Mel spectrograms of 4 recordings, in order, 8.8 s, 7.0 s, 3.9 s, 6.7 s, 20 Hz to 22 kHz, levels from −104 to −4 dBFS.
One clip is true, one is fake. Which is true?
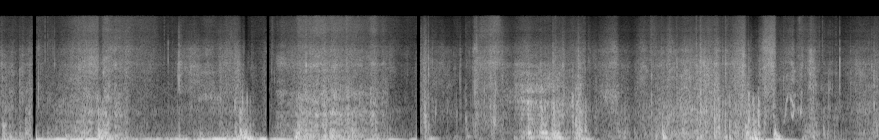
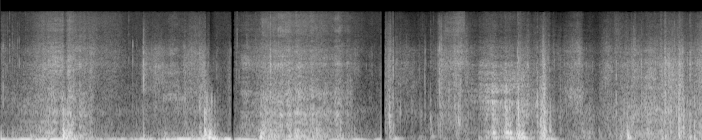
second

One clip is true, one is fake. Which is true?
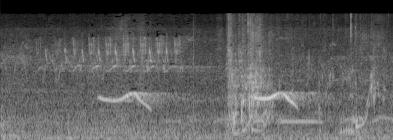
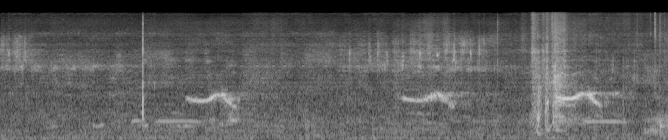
first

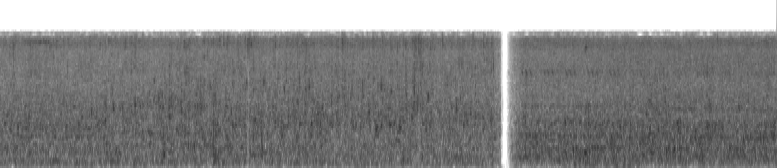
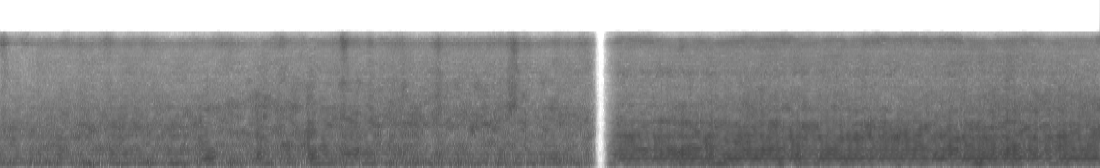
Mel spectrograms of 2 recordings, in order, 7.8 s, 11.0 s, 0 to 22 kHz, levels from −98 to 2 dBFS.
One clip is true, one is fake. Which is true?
first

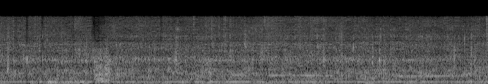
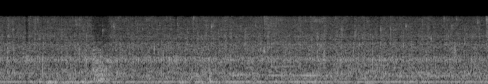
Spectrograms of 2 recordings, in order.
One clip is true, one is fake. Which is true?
second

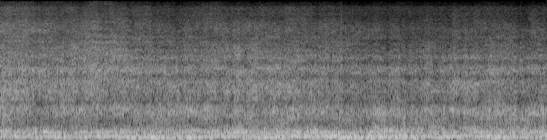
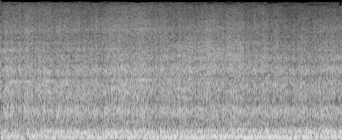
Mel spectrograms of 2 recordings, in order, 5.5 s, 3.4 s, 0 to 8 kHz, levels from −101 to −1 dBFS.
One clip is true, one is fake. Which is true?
second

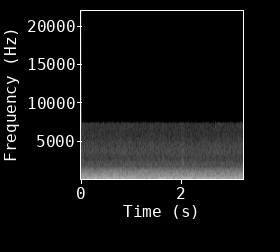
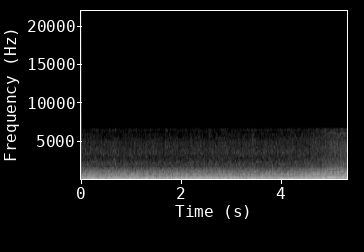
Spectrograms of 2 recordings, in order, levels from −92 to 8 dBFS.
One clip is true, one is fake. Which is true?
first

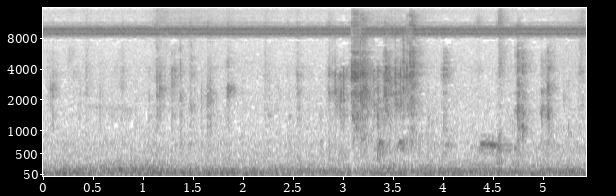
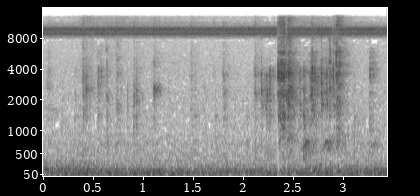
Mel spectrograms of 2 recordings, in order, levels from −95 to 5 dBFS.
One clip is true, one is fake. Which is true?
second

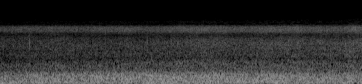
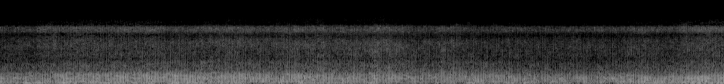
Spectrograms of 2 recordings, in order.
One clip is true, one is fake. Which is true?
first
